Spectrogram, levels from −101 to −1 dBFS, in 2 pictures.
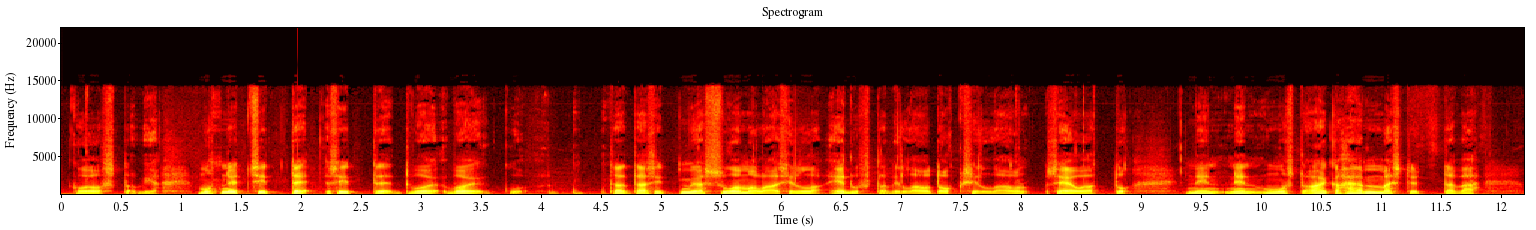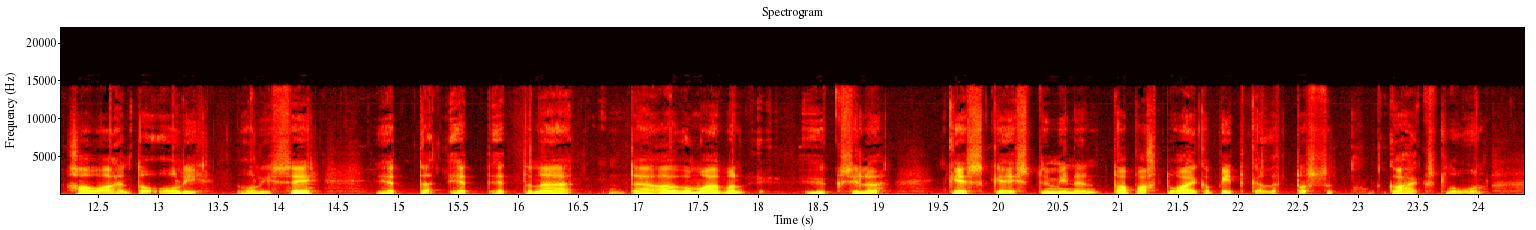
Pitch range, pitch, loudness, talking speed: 80-110 Hz, 95 Hz, -22 LUFS, 90 wpm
